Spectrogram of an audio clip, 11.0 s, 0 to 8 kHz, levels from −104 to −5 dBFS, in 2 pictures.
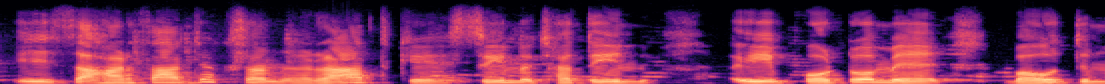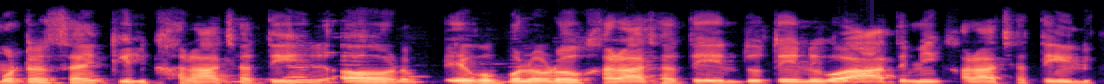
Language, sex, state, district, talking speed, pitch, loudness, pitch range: Maithili, male, Bihar, Supaul, 140 wpm, 135 Hz, -18 LUFS, 130-145 Hz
